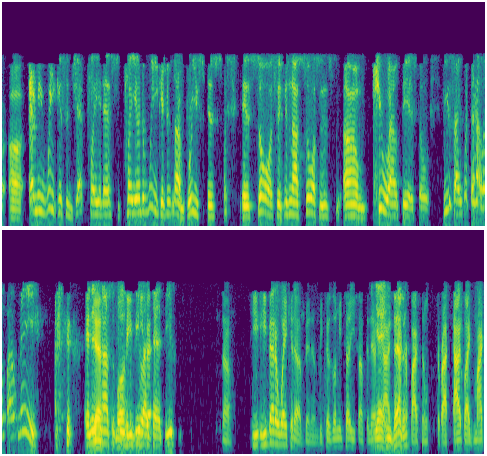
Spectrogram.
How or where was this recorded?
phone line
